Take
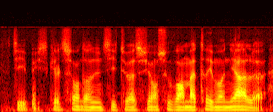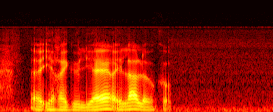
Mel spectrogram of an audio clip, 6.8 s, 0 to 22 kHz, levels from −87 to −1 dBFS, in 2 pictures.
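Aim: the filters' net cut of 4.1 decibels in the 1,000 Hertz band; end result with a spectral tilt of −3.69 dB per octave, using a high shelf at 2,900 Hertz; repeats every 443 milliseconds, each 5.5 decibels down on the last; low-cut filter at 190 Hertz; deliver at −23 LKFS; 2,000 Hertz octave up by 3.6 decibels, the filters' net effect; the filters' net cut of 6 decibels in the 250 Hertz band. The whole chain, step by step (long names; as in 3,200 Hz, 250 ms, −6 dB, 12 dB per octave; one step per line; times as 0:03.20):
high-pass filter 190 Hz
parametric band 250 Hz −6 dB
parametric band 1,000 Hz −8 dB
parametric band 2,000 Hz +5.5 dB
high-shelf EQ 2,900 Hz +5.5 dB
repeating echo 443 ms, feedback 53%, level −5.5 dB
level +1.5 dB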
